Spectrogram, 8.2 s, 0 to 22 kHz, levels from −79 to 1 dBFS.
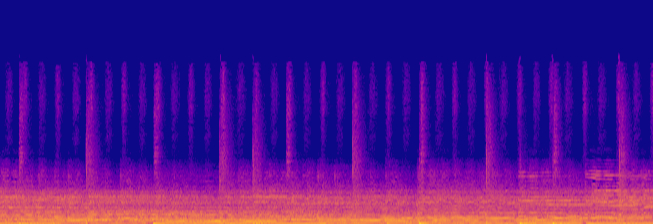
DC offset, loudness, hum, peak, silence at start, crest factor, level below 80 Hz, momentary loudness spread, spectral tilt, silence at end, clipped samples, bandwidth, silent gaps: under 0.1%; -19 LUFS; none; -4 dBFS; 0 s; 16 dB; -30 dBFS; 2 LU; -7 dB/octave; 0 s; under 0.1%; 16 kHz; none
